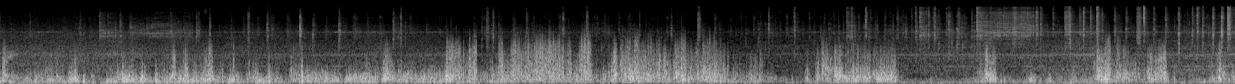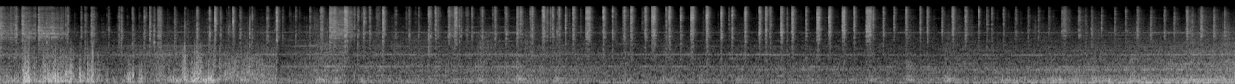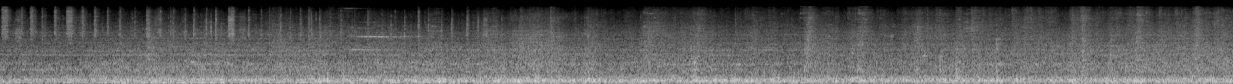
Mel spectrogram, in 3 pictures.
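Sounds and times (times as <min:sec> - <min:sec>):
diesel locomotives passing: 0:00.0 - 0:37.0
wind buffeting microphone: 0:00.1 - 0:16.4
wheels clattering over rails: 0:00.7 - 0:37.0.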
